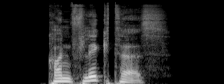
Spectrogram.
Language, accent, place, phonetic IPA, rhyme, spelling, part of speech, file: German, Germany, Berlin, [kɔnˈflɪktəs], -ɪktəs, Konfliktes, noun, De-Konfliktes.ogg
- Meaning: genitive singular of Konflikt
